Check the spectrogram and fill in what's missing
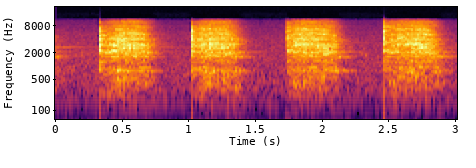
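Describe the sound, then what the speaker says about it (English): Steel card scraper held in a vise being draw filed, four even rasping strokes about every 0.7 seconds, close and clear with no talk. "put this scraper in the vise and draw file it like this."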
